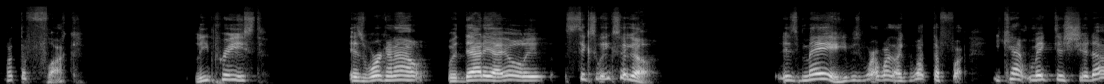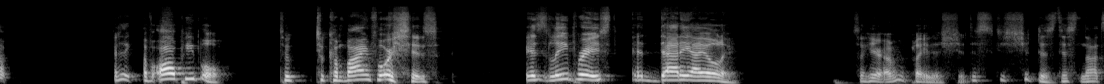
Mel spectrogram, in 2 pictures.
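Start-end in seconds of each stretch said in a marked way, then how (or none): 0.1-11.2 pitched high in disbelief; stunned disbelief. Retold or imitated. Reading the comment, shocked and higher. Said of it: "I'm like". 12.2-18.4 incredulous outburst. Real, not acted. Incredulous ranting about pairing.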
